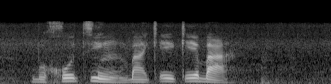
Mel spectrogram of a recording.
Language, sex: Southern Sotho, male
